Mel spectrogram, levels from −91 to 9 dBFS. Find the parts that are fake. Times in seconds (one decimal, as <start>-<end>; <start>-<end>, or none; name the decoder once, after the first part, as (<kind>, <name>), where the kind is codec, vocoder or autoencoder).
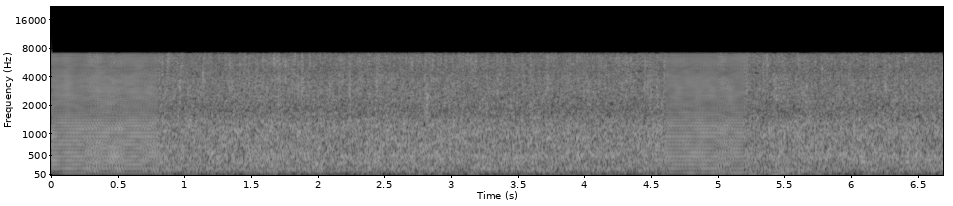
0.0-0.8 (vocoder, Vocos); 4.6-5.2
